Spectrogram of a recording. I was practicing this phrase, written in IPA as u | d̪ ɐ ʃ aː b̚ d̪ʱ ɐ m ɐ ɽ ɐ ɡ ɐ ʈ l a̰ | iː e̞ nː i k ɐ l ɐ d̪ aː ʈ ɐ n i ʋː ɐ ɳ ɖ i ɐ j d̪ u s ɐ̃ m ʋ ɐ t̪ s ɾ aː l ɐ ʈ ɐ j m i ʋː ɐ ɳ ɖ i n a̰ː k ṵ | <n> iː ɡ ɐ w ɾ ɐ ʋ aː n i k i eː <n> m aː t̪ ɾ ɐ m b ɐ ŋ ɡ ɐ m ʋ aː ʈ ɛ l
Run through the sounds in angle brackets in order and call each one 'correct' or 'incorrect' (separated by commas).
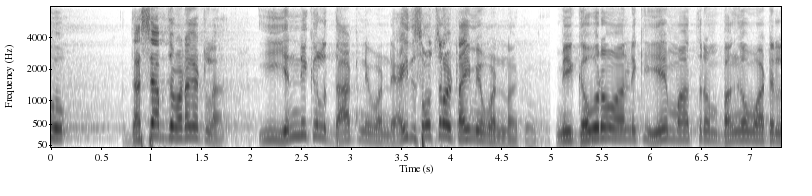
incorrect, incorrect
